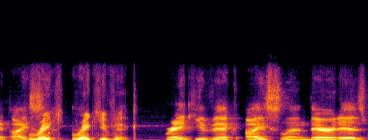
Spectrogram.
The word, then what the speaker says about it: Reykjavik: fan base in that's how you say it reykjavik reykjavik iceland there it is we've got a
